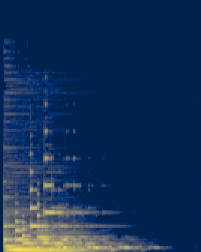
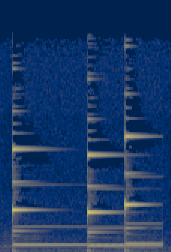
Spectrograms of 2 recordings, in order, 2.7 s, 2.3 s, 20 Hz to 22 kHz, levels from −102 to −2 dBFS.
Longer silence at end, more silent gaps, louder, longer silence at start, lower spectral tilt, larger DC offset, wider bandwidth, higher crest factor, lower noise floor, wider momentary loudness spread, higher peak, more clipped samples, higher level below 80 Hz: first, 0.95 s vs 0.1 s; neither; first, -14 LUFS vs -28 LUFS; about the same, 0.05 s vs 0.15 s; first, -6 dB/octave vs 2 dB/octave; neither; second, 11 kHz vs 19 kHz; about the same, 16 dB vs 18 dB; first, -87 dBFS vs -52 dBFS; first, 18 LU vs 13 LU; first, 0 dBFS vs -14 dBFS; neither; first, -42 dBFS vs -76 dBFS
